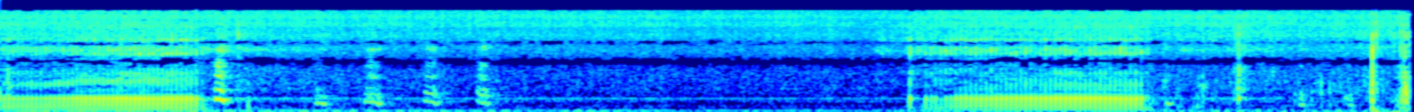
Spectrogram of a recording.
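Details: Sleeping puppy snoring: two long buzzing snores separated by soft snuffles and small clicks.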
